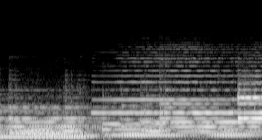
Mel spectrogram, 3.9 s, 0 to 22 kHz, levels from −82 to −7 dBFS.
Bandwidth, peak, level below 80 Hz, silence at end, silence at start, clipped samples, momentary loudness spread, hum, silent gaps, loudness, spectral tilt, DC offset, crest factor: 6.2 kHz; -4 dBFS; -48 dBFS; 0 s; 0 s; under 0.1%; 6 LU; none; none; -19 LUFS; -10.5 dB/octave; under 0.1%; 14 dB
